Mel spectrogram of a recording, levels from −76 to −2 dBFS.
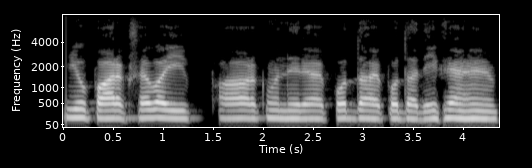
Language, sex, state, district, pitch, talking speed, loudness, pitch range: Marwari, male, Rajasthan, Churu, 160 Hz, 180 wpm, -19 LUFS, 160-165 Hz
